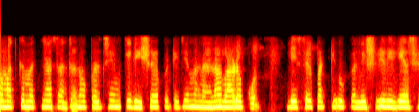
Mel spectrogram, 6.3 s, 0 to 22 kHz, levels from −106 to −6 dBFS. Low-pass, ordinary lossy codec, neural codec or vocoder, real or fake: 5.4 kHz; Opus, 32 kbps; codec, 16 kHz in and 24 kHz out, 0.6 kbps, FireRedTTS-2 codec; fake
